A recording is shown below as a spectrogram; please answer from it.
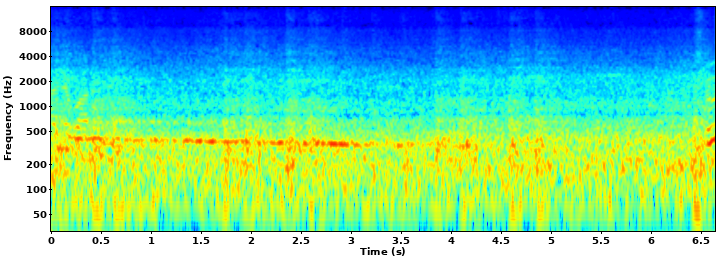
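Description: A subway train rumbles steadily through a station platform at Guil Station, a continuous loud roar with a faint high whine and no voices.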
